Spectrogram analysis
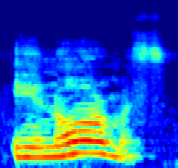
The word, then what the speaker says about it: enormous: طب نشوف كلمة أصعب كده، أدي إن أو ماس، وبرده هنا الأو يو دي هتتنطق بالساوند أ، تبقى إيه؟ enormous enormous enormous again enormous.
